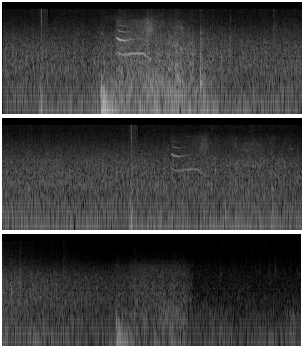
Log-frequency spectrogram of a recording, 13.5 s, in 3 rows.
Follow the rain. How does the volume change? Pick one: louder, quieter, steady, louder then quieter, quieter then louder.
quieter.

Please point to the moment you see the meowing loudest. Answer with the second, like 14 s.
2 s.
